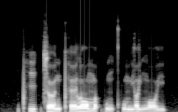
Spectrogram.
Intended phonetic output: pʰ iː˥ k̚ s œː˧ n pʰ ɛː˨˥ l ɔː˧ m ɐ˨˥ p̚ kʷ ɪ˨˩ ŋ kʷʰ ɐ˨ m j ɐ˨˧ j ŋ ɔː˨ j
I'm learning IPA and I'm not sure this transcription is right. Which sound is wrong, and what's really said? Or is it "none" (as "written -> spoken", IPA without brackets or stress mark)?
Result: none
